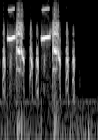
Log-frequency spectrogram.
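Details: Teetar, or grey partridge, giving two loud paired phrases of a clear whistle followed by harsh squawks, then a few shorter rasping notes trailing off.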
